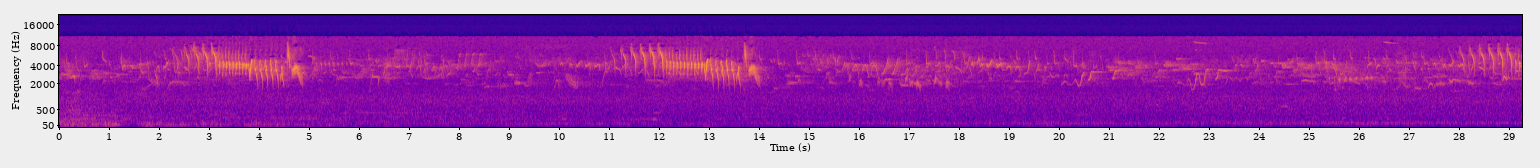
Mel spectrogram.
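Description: Birds chirping, with a rapid high trill that comes three times, about every nine seconds, over a low steady background noise.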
